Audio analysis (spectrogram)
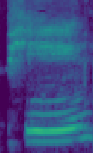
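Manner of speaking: PING rising steadily; second tone. Shown as a demonstration. Teacher naming each tone, rising PING. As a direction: lift the pitch through PING. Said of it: "second tone".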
